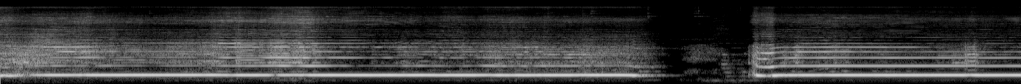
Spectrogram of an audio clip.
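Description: Conch shell (shankh) blown in ritual: one long, steady, loud note that sags slightly as it ends after about six seconds. After a short pause for breath, a second long blow begins at the same pitch.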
